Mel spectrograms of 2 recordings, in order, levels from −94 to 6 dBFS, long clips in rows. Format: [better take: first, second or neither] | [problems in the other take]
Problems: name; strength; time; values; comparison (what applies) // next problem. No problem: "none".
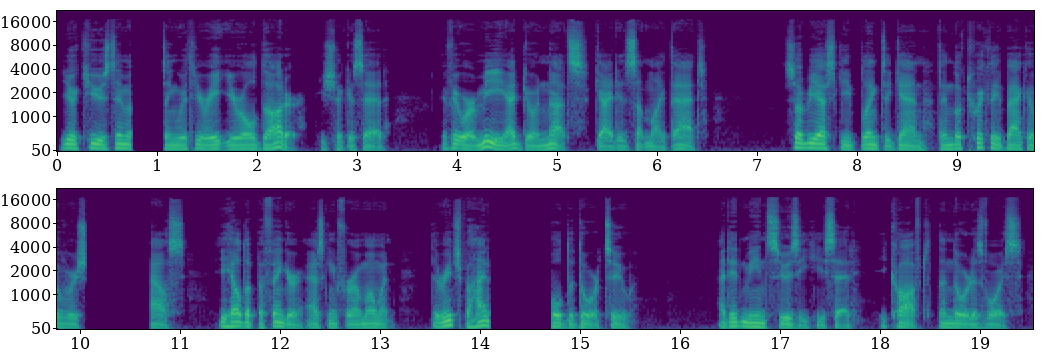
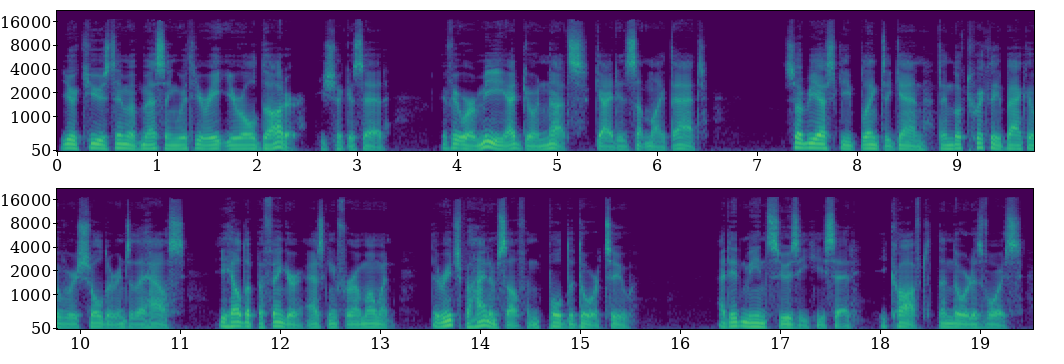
second | audio cutting out; at 0.5 s, at 10 s for 0.5 s and at 14 s for 0.5 s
